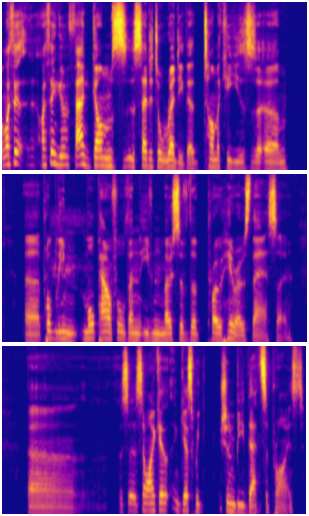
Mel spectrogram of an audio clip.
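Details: Adult man who stammers, recording while standing to reduce stomach muscle tension; stuttering.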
